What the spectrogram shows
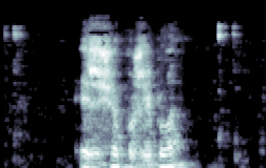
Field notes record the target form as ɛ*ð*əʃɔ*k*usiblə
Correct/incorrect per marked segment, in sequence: incorrect: z, incorrect: p

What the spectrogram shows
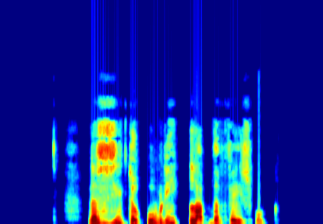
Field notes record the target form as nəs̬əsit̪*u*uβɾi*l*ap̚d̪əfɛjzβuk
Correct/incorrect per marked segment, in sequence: correct, correct

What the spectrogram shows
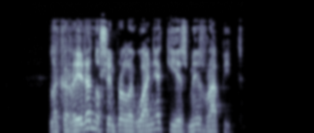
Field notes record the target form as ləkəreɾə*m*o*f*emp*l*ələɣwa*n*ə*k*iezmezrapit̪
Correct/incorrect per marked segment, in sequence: incorrect: n, incorrect: s, incorrect: ɾ, incorrect: ɲ, correct

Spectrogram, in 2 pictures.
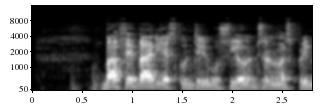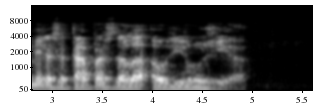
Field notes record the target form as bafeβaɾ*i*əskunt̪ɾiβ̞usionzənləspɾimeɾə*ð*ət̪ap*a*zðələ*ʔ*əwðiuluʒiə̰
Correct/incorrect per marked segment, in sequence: correct, incorrect: z, incorrect: ə, correct

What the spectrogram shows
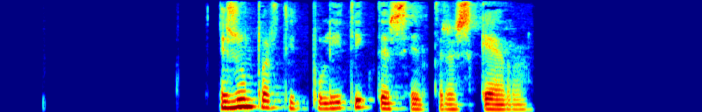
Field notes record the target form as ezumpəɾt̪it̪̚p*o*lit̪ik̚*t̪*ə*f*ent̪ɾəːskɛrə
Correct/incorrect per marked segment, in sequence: incorrect: u, incorrect: d̪, incorrect: s

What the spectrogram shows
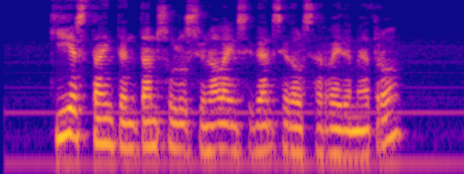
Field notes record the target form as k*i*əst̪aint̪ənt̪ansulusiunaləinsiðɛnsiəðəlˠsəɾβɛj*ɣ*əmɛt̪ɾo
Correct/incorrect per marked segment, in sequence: correct, incorrect: ð

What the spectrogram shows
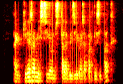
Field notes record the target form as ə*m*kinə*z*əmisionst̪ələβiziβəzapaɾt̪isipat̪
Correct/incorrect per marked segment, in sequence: incorrect: ŋ, correct

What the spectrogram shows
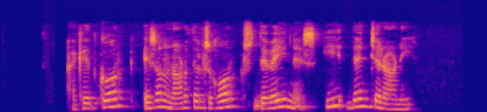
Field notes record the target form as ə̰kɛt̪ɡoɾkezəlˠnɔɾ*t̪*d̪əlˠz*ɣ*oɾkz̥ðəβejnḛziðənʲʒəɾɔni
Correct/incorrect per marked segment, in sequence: correct, correct

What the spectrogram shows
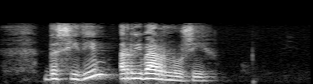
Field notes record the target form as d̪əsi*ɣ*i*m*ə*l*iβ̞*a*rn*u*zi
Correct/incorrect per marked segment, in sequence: incorrect: ð, correct, incorrect: r, correct, correct

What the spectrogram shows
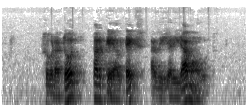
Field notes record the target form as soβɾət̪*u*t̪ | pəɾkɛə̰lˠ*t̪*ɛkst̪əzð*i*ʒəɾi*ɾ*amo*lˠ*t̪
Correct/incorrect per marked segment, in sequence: incorrect: o, correct, correct, correct, correct

